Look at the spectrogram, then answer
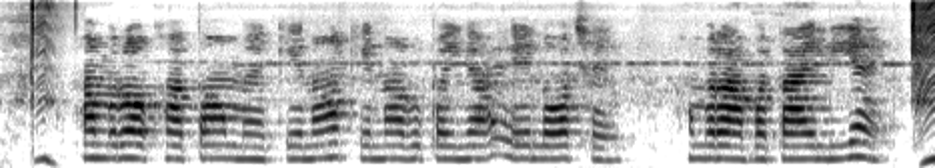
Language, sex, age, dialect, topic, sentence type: Maithili, female, 25-30, Angika, banking, question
